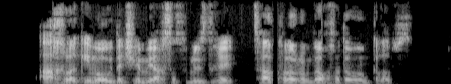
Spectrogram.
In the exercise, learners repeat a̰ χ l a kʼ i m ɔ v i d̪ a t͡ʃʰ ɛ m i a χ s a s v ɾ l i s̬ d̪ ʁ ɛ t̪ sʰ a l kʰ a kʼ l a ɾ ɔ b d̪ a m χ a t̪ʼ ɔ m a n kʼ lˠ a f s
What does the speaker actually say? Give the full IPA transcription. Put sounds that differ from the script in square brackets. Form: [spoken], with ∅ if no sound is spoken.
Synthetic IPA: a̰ χ l a kʼ i m ɔ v i d̪ a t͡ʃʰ ɛ m i a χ s a s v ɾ l i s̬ d̪ ʁ ɛ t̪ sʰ a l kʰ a [∅] l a ɾ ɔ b d̪ a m χ a t̪ʼ ɔ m a [m] kʼ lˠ a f s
